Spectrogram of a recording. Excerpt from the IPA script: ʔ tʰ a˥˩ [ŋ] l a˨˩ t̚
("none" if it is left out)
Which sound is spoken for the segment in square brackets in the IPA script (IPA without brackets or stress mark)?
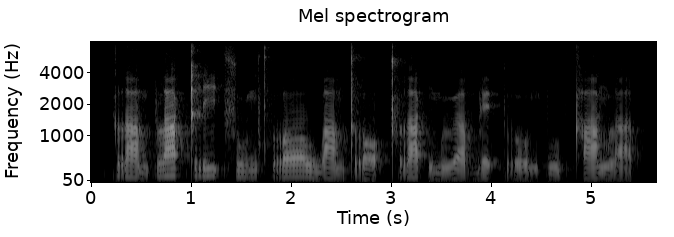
ŋ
